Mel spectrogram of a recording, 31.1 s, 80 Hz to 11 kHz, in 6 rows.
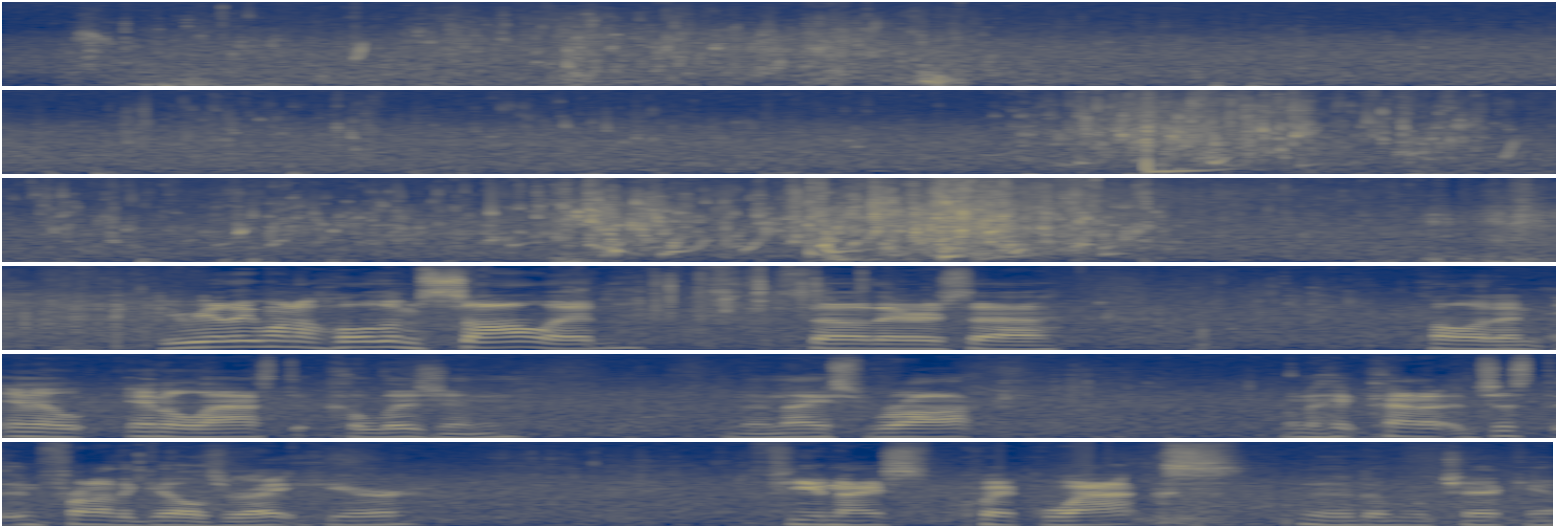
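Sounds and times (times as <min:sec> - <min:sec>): river water over gravel: 0:00.0 - 0:31.0
fish splashing at surface: 0:08.5 - 0:14.4.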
